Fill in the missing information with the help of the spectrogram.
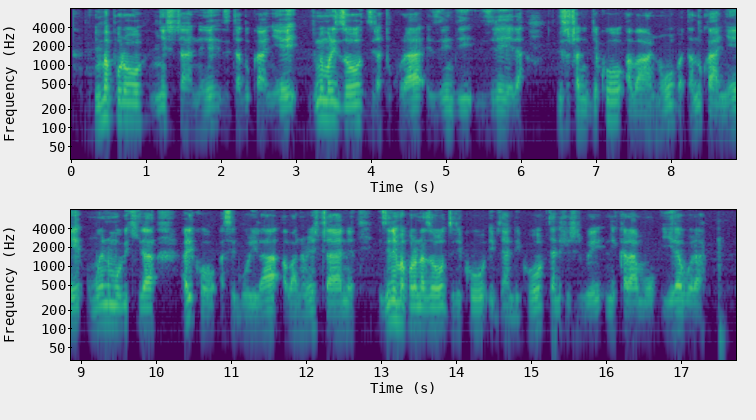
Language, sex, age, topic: Rundi, male, 25-35, education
